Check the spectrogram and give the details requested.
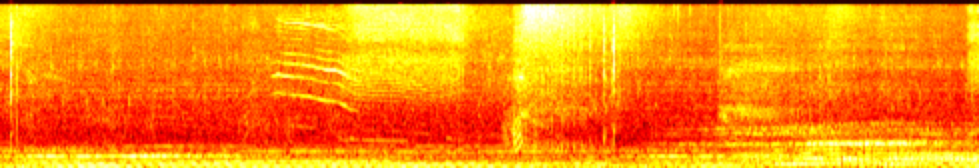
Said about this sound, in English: Anya and Deja asked for join noises, so Tony incorporated open source recordings of whale calls over virtual instruments from a Spitfire audio collection, which transformed whale songs into granular synthesis.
